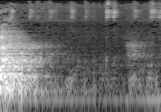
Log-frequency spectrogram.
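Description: Marker pen writing on a whiteboard: a string of short, faint scratchy strokes.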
